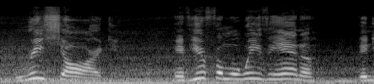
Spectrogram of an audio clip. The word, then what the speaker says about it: Richard: yeah I want more n n n Louisiana pronunciation lesson this does not say Richard if you think that this says Richard you're not from Louisiana this is pronounced reard if you're from Louisiana then you know that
